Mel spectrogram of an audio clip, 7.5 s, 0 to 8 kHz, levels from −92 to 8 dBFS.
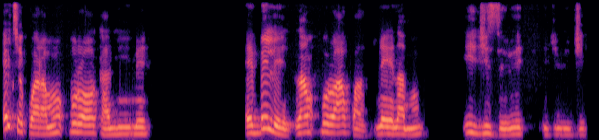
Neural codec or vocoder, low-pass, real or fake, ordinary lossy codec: vocoder, 22.05 kHz, 80 mel bands, WaveNeXt; 7.2 kHz; fake; none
